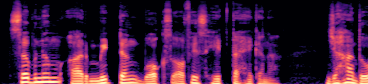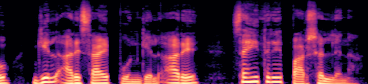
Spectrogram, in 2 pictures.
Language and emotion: Santali, neutral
